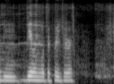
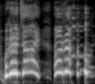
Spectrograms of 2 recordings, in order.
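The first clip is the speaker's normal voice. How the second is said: high shrieking mock panic; 5 dB louder than usual. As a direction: shriek it like a robot losing it. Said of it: "Or he forgot".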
